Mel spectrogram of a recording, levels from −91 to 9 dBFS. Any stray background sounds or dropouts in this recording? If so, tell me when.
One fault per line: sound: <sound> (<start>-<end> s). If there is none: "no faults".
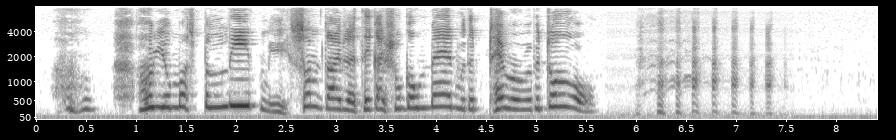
sound: laugh (6.0-7.5 s)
